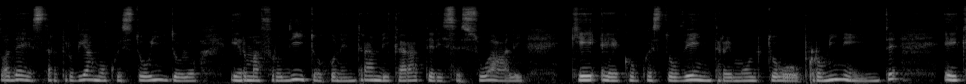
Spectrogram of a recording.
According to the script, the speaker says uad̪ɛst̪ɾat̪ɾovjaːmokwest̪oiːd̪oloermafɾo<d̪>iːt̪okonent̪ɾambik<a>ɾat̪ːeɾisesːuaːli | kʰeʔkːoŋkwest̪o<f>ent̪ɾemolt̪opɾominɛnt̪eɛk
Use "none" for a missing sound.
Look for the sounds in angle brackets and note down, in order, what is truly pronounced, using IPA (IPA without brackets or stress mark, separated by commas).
d̪, a, v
